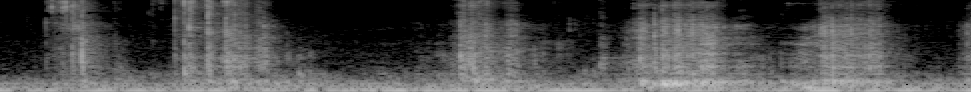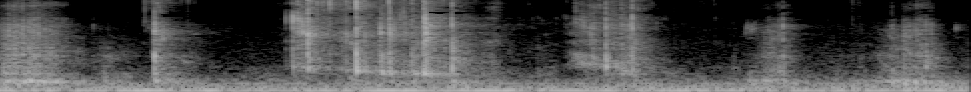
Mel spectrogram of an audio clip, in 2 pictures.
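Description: Crunching and chewing of a raw jalapeño stuffed with cream cheese and Takis chips: a string of sharp crunches, roughly two a second and unevenly spaced.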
